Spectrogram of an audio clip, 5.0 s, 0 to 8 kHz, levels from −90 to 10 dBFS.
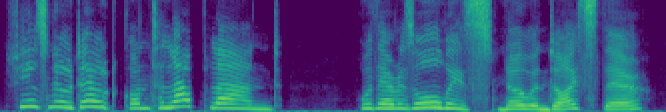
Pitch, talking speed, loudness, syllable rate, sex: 315 Hz, 180 wpm, -16 LUFS, 4.7 syllables/s, female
